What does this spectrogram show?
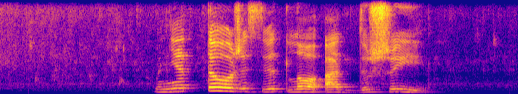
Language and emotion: Russian, positive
